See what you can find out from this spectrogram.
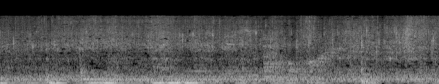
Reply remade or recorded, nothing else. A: recorded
